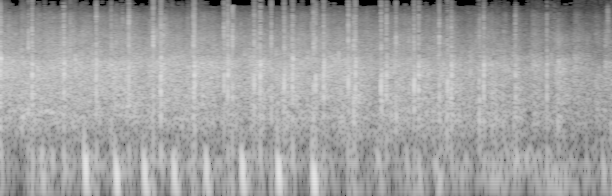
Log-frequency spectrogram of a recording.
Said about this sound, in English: So a round of applause for Mr. Stewart and all of our guests here tonight.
